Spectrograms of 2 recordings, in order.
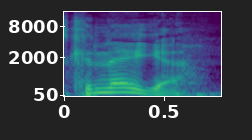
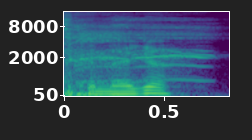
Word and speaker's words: Kanega: It's Kanega, is how it's pronounced. Kanega. But if you read it out there, we talked about it last night. That K, hopefully it's not being silent, is what Bomani Jones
